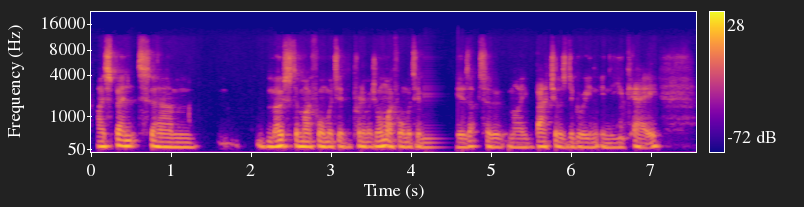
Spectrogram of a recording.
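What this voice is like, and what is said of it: British accent. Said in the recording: “You can probably tell from my accent, I'm a British”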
